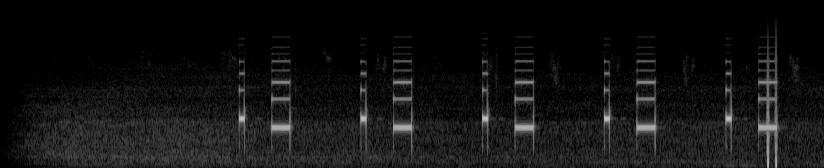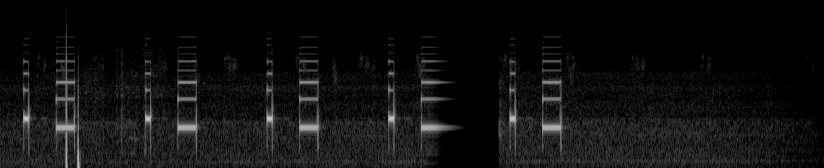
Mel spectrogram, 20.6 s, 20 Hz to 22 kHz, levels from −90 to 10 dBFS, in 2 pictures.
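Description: At 9.59 to 9.72 s and again at 11.12 to 11.29 s comes a loud pop, each a pair of sharp thumps about 20 dB above the sound, likely from a voltage pulse such as a plug or switch. The audio keeps running underneath, which separates it from a gap.

From 15.63 to 16.55 s a long network dropout, likely lost packets, removes about 0.9 s. The last sound is stretched into a fading buzz, then roughly half a second of silence, and the audio resumes further on with that stretch missing, unlike a pop, which adds sound.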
